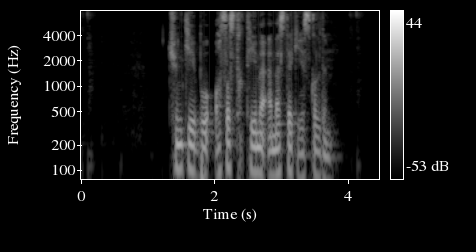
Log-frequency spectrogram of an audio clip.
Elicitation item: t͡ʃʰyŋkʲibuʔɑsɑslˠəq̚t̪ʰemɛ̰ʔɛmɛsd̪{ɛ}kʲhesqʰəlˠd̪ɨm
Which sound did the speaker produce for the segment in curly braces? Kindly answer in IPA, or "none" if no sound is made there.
ɛ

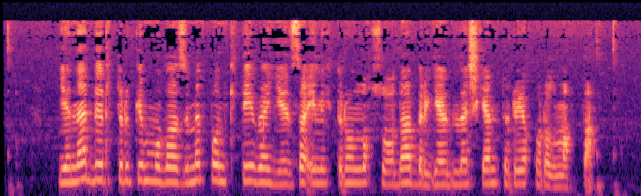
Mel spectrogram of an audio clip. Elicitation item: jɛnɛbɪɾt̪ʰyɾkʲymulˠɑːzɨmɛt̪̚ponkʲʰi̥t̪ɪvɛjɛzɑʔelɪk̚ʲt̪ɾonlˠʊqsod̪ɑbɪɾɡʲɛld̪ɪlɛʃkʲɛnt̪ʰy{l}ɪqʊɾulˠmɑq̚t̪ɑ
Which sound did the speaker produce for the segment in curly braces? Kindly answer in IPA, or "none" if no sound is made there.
ɾ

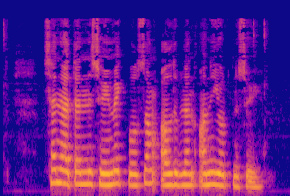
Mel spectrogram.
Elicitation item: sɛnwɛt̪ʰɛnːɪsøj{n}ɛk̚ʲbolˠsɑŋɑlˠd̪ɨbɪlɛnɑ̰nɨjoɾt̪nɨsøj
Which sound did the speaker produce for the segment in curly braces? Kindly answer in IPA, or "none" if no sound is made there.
m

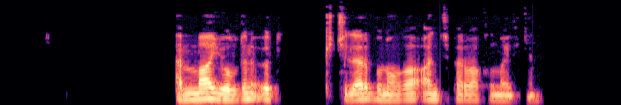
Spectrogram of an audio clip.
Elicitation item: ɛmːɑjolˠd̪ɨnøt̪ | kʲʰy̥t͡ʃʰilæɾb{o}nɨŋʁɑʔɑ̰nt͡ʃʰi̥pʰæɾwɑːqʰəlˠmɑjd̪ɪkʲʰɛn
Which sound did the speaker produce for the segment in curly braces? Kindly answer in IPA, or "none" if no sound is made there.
u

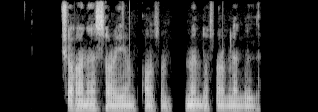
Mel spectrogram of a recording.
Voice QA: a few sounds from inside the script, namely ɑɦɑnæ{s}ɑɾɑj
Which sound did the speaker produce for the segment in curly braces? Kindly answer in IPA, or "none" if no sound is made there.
s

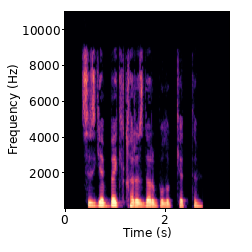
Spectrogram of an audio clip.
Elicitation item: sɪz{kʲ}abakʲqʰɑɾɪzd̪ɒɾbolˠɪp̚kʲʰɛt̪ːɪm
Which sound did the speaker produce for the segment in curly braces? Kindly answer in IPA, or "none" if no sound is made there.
ɡʲ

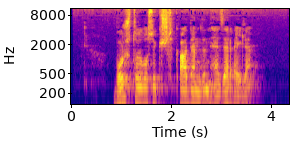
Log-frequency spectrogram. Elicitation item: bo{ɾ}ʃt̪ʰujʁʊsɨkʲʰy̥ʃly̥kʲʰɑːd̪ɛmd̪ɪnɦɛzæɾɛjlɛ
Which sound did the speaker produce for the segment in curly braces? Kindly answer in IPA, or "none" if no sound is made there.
ɾ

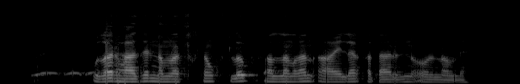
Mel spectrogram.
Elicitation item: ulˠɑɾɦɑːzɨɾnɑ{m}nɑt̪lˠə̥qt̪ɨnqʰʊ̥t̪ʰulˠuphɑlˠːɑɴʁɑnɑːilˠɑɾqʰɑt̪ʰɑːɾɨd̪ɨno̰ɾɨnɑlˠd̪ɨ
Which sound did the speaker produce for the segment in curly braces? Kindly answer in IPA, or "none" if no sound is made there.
m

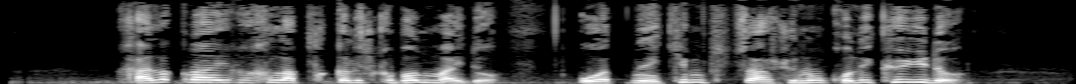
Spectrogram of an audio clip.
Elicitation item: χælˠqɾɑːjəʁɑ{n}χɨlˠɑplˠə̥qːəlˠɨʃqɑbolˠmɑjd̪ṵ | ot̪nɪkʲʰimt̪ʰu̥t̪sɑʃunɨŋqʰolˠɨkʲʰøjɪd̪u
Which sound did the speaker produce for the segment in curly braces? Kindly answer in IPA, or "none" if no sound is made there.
none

